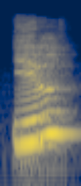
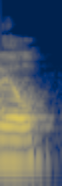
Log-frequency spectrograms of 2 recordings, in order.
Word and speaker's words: il: Il, I-L, I always makes an E sound. Il. It doesn't make ill, right? It's not ill, it's il.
